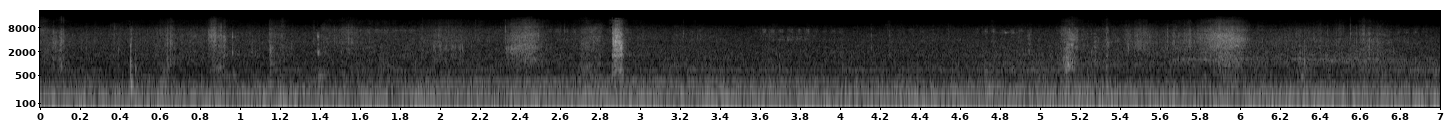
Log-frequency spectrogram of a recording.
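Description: Calico cat purring as it is stroked, a low steady rumble, with a few brief soft rustles of a hand moving over its fur.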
